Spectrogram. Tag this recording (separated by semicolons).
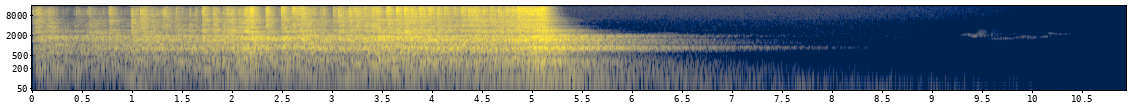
atmospheric; creepy; dr-05; dramatic; dynamic; ghosts; haunted; metall; mysterious; phantom; scary; spooky; stereo; tascam; trapdoor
